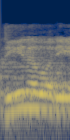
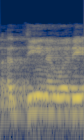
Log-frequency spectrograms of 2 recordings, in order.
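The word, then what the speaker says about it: الدینوری: എന്ന് വായിക്കാറുണ്ട് അള്ളാഹു ആലം അതിന്റെ ഏറ്റവും ശരിയായ ഉച്ചാരണം ദീനവരി എന്നാണ് ഇബ്നുൽ അക്കീർ അദ്ദേഹത്തിൻറെ അൻസാബ് എന്ന കിതാബിൽ ഈ വിഷയം സൂചിപ്പിക്കുന്നുണ്ട് അദ്ദീനവരി എന്നാണ് പറയുക അദ്ദേഹം അദ്ദേഹത്തിൻറെ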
